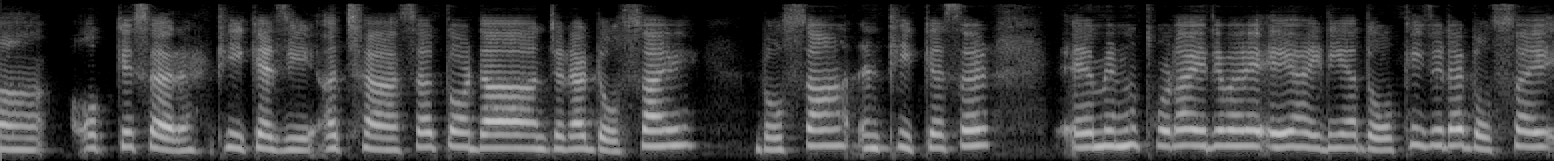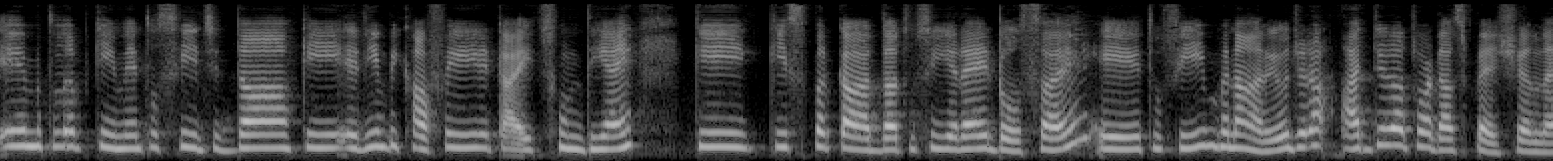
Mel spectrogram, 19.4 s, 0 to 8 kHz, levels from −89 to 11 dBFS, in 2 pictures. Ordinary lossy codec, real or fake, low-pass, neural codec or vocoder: none; fake; none; codec, 16 kHz, 1.1 kbps, Voila-Tokenizer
